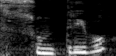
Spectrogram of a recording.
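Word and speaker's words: συντρίβω: Sí, dice que quebrantar es suntribo, así se pronuncia, suntribo, del griego 4862 y la base del griego 5147.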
